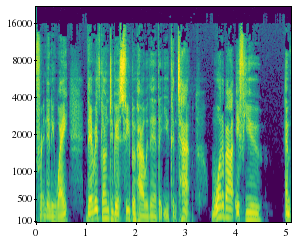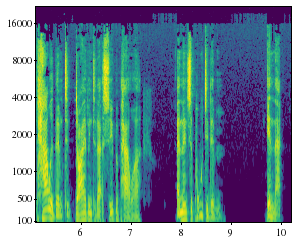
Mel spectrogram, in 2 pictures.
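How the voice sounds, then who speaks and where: A man's medium-pitched voice in a London accent, lively in intonation and fairly quick, with long, frequent pauses, in a very clean, dry, close recording with a silent background and no echo. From England. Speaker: entrepreneur. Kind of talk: interview.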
